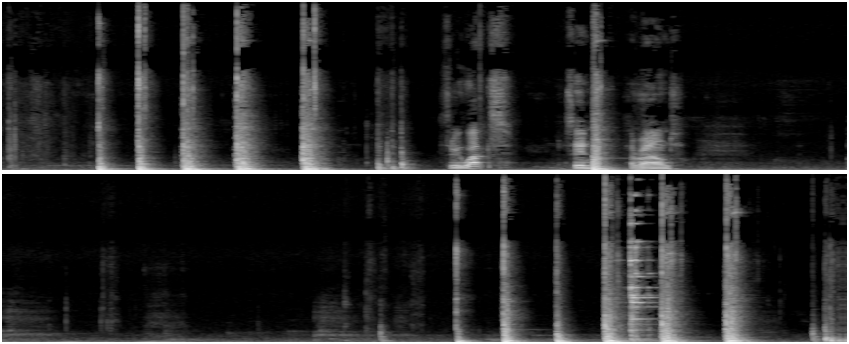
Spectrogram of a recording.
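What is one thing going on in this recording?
A hammer taps sharply on metal several times.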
